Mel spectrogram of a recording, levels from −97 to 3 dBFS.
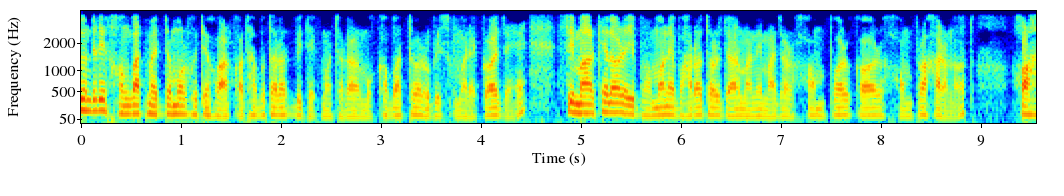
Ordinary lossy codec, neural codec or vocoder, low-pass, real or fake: none; codec, 16 kHz in and 24 kHz out, 1 kbps, XY-Tokenizer; 3.6 kHz; fake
